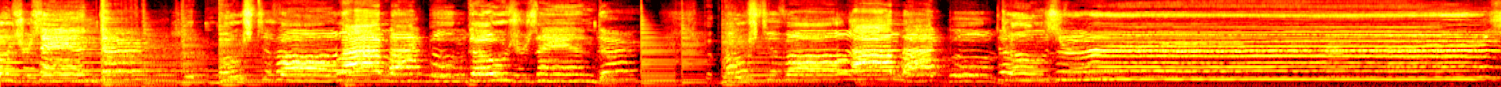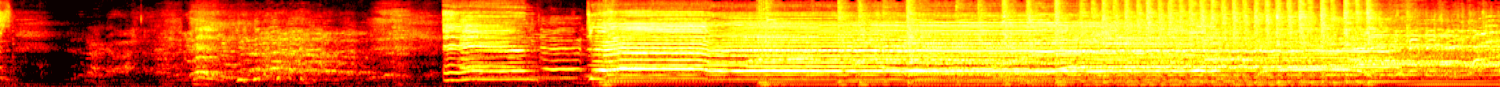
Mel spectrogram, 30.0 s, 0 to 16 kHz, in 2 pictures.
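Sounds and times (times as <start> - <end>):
people singing together: 0.0 - 6.4, 7.2 - 15.2, 19.4 - 29.2
guitar: 0.0 - 13.3, 20.8 - 30.0.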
